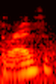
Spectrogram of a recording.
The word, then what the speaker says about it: Brev: Wait, it's the way you pronounce Brev, it goes Brev, B-R-E-V.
